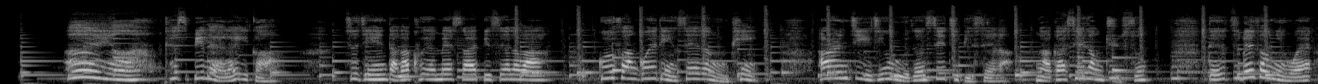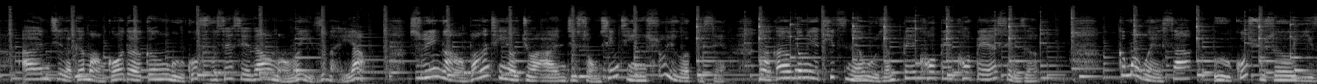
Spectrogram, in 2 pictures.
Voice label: 沪语

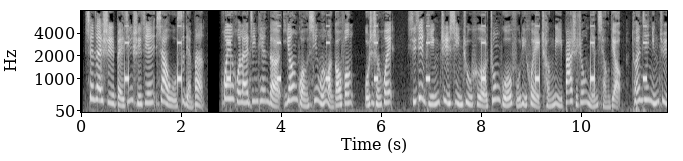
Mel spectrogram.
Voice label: 政治新闻 开头

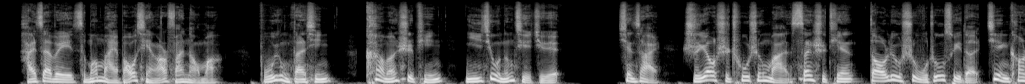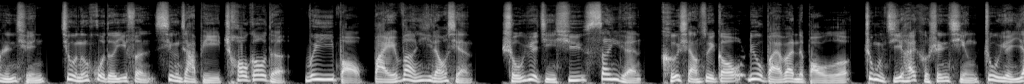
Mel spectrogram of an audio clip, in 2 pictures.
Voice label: 抖音广告时尚叙述; 泰康人寿

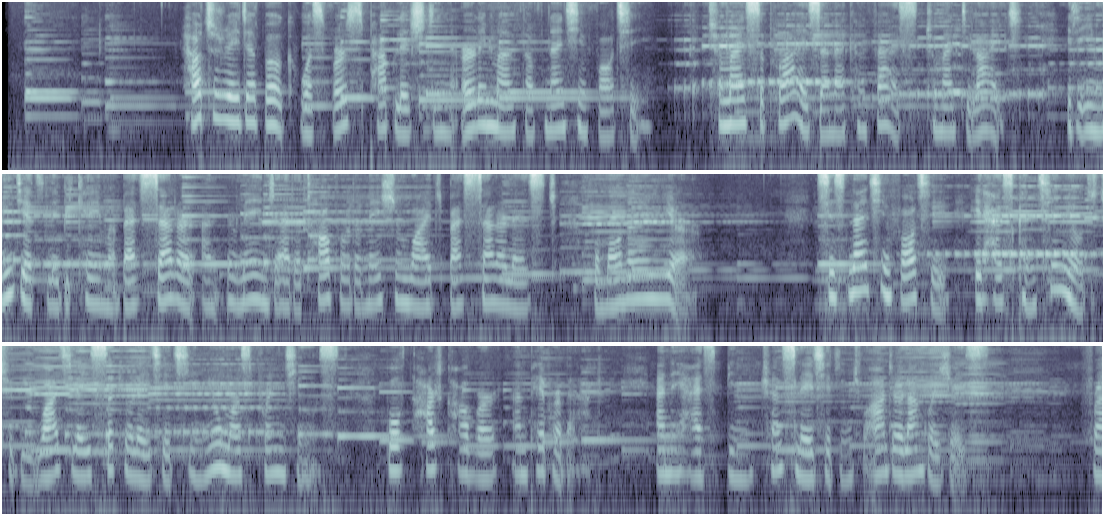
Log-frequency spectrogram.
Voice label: 标准英语温和朗读

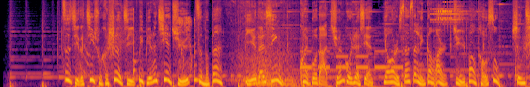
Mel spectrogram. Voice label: 动画 知识产权 维权 宣传

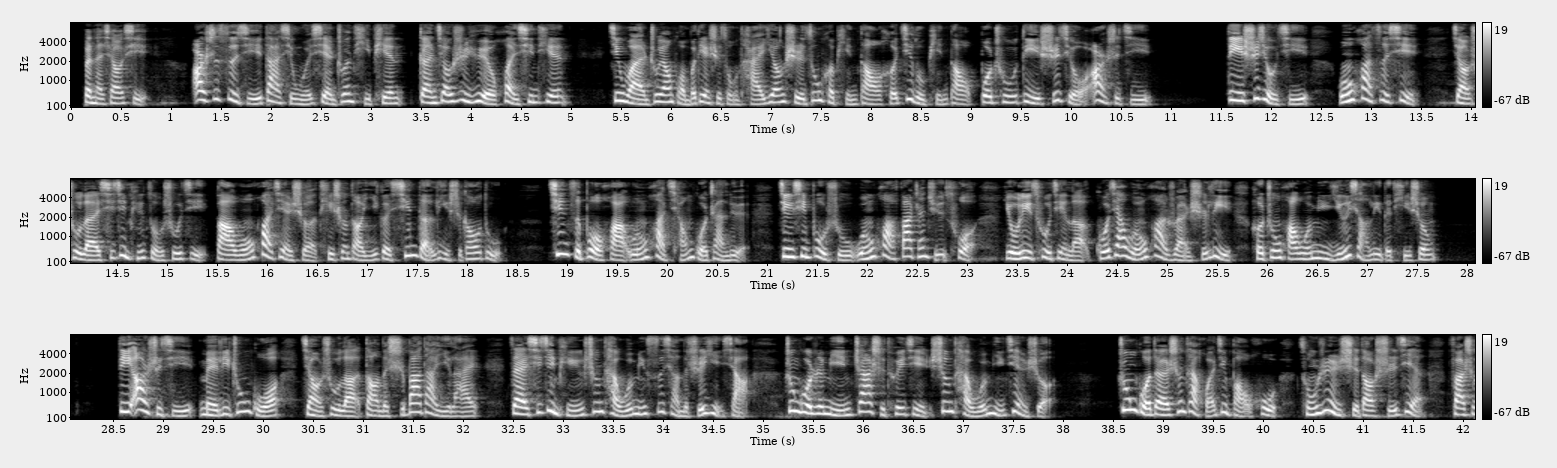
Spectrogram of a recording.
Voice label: 大型文献专题片 播报; 敢叫日月换新天

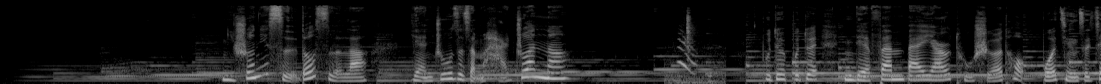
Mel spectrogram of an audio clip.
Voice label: 角色 配音

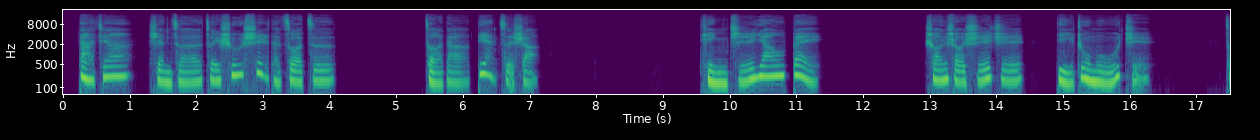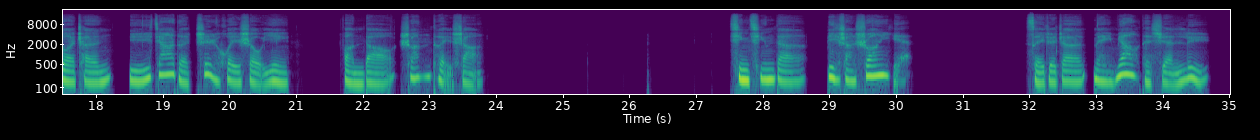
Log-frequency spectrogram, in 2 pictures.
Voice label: 瑜伽引导语

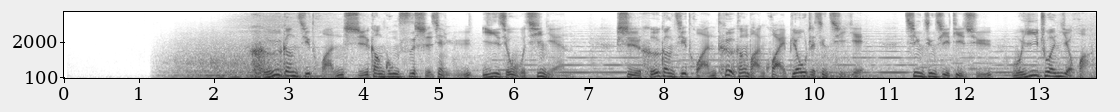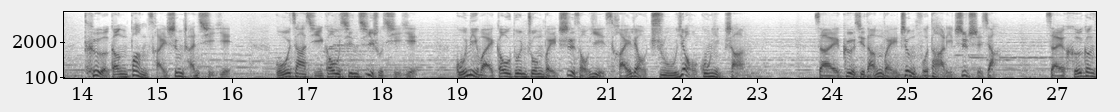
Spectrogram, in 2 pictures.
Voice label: 宣传片 男 沉稳 大气 公司宣传; 浑厚大气男个配

